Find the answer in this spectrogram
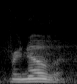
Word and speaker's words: Vernova: I mispronounced it. Vernova in Florida, New York.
